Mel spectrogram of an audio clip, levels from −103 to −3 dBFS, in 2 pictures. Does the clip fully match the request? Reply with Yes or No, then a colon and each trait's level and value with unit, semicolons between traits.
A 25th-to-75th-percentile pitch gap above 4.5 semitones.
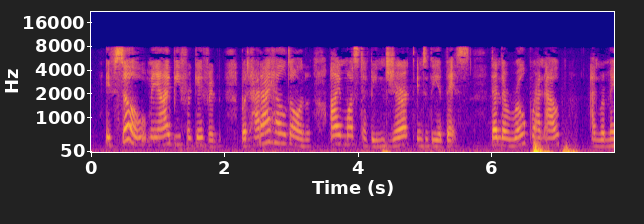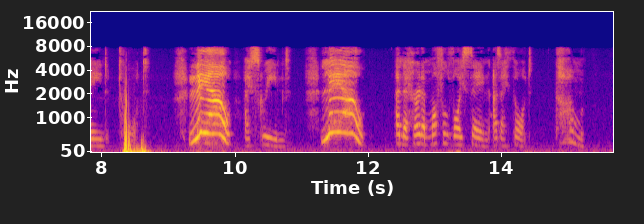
Yes: average, 5.0 semitones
